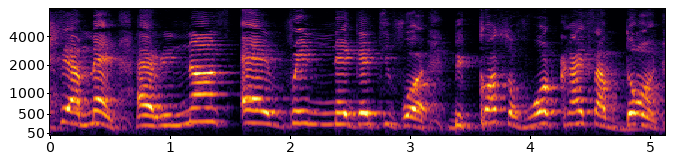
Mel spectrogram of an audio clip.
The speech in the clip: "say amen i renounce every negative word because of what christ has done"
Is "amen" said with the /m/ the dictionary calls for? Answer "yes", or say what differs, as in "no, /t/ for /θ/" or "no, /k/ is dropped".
yes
